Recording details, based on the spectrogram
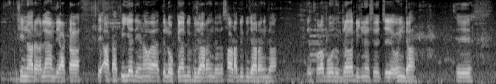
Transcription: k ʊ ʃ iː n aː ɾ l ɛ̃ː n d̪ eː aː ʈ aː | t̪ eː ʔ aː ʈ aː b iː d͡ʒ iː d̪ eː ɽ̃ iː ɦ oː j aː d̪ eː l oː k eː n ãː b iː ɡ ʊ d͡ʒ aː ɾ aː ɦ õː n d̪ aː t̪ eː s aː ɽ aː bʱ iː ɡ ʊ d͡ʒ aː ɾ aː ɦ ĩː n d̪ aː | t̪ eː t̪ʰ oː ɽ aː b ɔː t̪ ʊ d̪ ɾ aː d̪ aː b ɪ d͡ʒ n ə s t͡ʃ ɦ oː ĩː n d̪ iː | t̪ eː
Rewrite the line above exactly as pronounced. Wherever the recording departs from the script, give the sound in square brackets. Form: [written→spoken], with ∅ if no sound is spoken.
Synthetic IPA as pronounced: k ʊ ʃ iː n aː ɾ l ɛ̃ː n d̪ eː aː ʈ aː | t̪ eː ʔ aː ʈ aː [b→p] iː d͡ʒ [iː→aː] d̪ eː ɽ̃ [iː→aː] ɦ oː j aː [d̪→t̪] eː l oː k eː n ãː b iː ɡ ʊ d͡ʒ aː ɾ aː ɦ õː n d̪ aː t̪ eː s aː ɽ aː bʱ iː ɡ ʊ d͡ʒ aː ɾ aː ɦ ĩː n d̪ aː | t̪ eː t̪ʰ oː ɽ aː b ɔː t̪ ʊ d̪ ɾ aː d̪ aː b ɪ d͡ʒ n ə s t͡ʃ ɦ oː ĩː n d̪ [iː→aː] | t̪ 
